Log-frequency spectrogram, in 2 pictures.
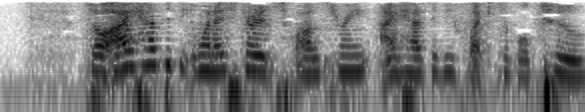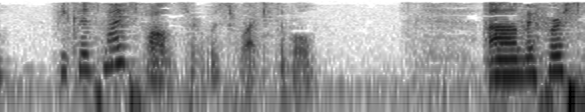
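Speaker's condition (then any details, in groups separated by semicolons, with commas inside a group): Cleft palate; congenital, repaired age 3, 14 adult teeth missing, dental surgeries, hip bone graft above upper lip; infant feeding difficulty with weight loss, ongoing dental problems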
